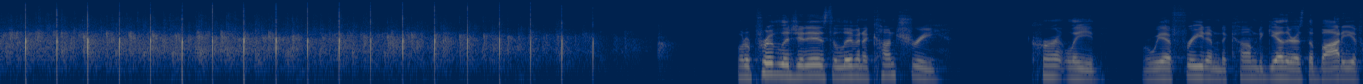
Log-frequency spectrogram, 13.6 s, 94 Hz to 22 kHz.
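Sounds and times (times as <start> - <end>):
crowd applauding military veterans: 0.0 - 6.6
speech: 7.4 - 9.5, 10.4 - 13.6.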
